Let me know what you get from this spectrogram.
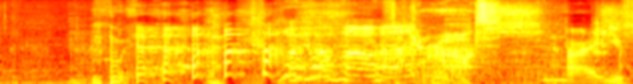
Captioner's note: laughs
